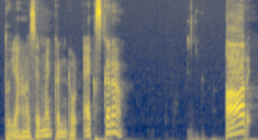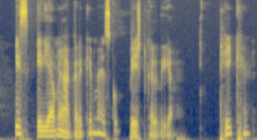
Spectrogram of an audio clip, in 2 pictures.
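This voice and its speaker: A man's voice: lowish voice, vocal fry, mellow, no room sound. A man giving a casual screen-recorded coding lesson, mixing English tech words into his talk and often checking whether the viewer follows. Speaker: coding tutor.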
